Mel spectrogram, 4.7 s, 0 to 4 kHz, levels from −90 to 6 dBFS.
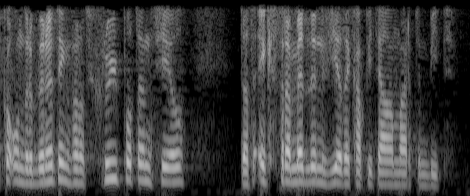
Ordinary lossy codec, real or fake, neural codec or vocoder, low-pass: none; real; none; 3.6 kHz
